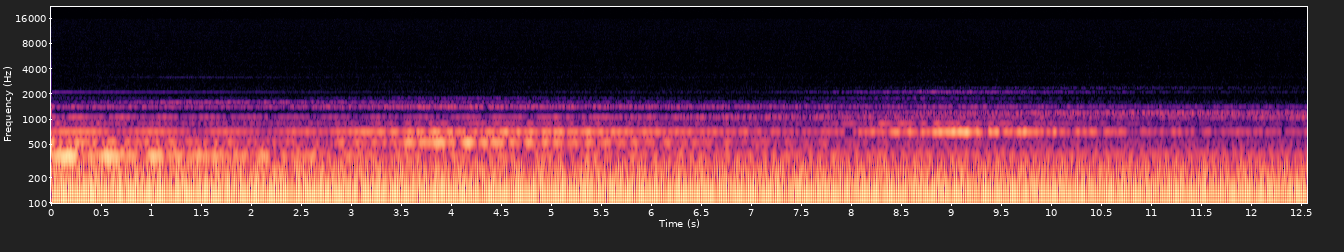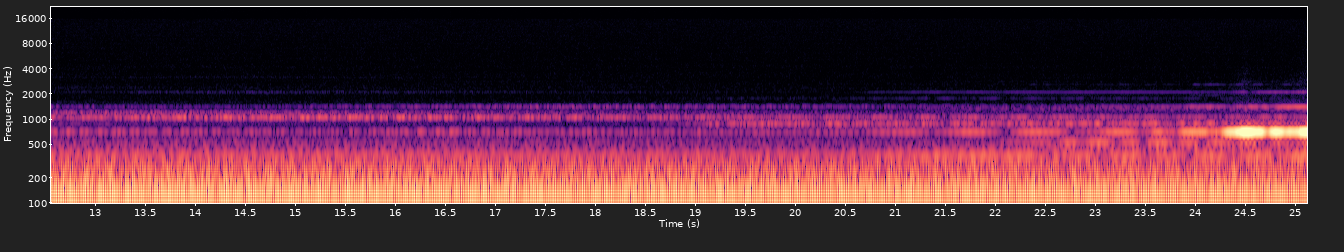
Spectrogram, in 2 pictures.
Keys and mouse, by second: 0.6 click, 4.2 click, 5.5 click, 5.7 click, 6.8 click, 9.2 click, 12.1 click, 14.3 click, 15.3 click, 18.0 click, 18.6 click, 21.9 click, 23.6 click, 24.2 click, 24.7 click.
